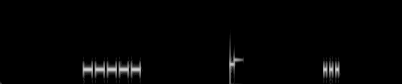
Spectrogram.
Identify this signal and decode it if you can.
Morse code, heard as a keyed tone, about 40 wpm, 700 Hz. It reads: 0 S
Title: Single Character (Letter:Number:Punctuation:Prosign) 40wpm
